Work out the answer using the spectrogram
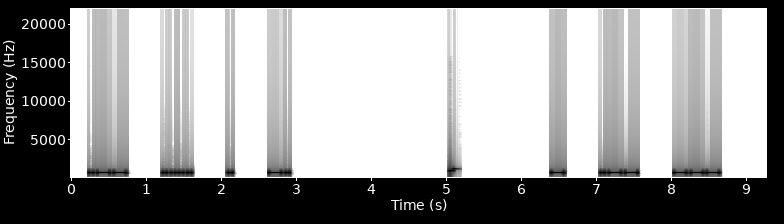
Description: Morse code, heard as a keyed tone, about 23 wpm, spaced as for 13 wpm, 700 Hz. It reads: WHEN TWO
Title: 3x Character Spacing - Top 100 Words - 22wpm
